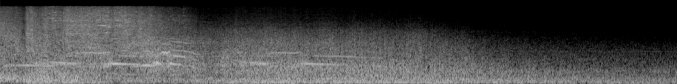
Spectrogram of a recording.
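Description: A rocket roars as it climbs away and fades into the distance.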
